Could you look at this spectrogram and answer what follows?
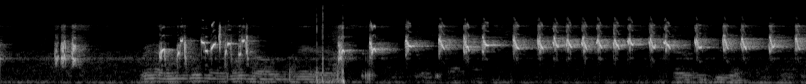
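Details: Sooty-headed bulbul song used as a lure to make other bulbuls answer: a few scattered chirps and a low voice-like passage, then a long run of rapid, evenly repeated bright notes lasting about four seconds.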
